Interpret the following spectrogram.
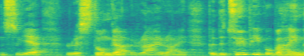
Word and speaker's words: RajRaj: i'm pronouncing that right this pronunciation is going to cause me trouble in this video because you know raj in scotland we say raj and that means you know a crazy person or someone that's very angry so i want to call this brewery raj raj but i think it's it's right right if we use the swedish pronunciation so yeah ristonga rairai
